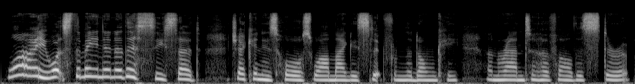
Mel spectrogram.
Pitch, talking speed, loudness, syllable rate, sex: 240 Hz, 215 wpm, -18 LUFS, 5.7 syllables/s, female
